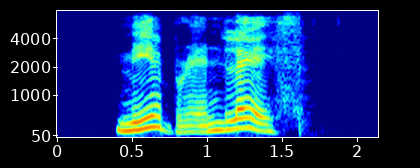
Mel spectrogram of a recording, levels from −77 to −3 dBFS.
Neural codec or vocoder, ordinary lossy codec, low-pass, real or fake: none; Opus, 16 kbps; 7.2 kHz; real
